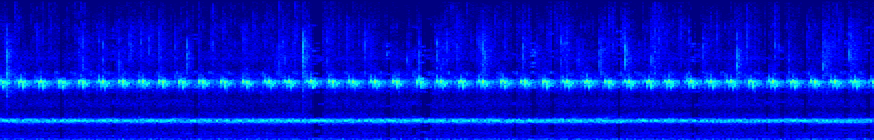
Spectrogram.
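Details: Crickets at night, a steady high trill pulsing about four times a second with a strong pure tone and a second higher band, continuous and even, with no other clear sounds.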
